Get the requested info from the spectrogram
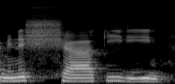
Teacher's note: ری باریک ادا کرتے ہوئے یہ مدہ ہے ، نون پہ وقف کیا تو وقف بال اسکان ہوگا یہاں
